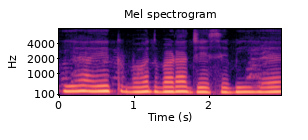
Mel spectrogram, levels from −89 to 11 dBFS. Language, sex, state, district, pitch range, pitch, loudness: Hindi, female, Punjab, Kapurthala, 200-230 Hz, 210 Hz, -10 LUFS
